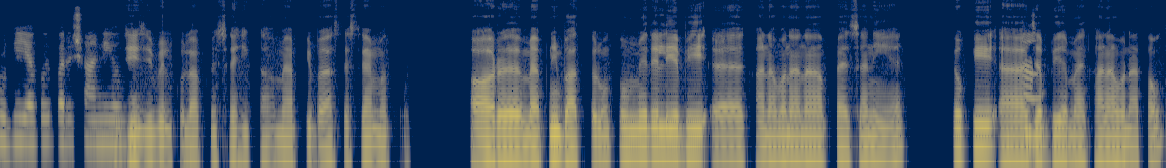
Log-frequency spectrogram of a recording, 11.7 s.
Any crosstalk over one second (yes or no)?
no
